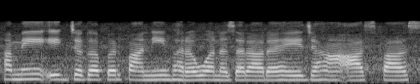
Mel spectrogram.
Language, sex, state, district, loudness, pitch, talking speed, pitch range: Hindi, female, Madhya Pradesh, Bhopal, -13 LUFS, 205 Hz, 185 wpm, 200-220 Hz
